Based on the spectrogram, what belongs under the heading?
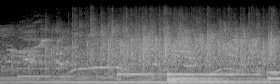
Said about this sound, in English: No, clap. You didn't know that. I'm sure you didn't know that. Just clap properly.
